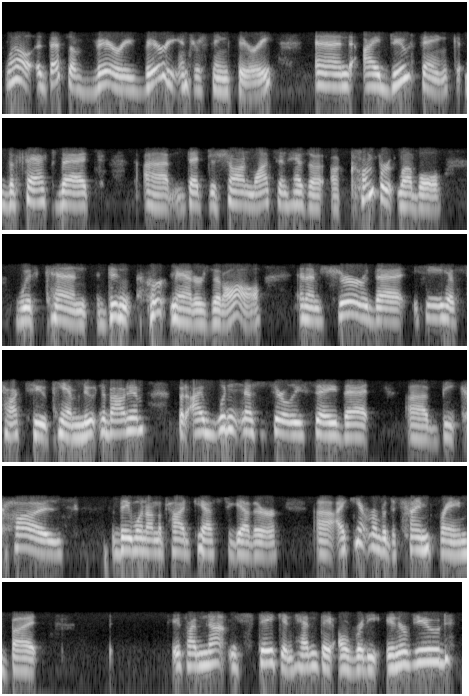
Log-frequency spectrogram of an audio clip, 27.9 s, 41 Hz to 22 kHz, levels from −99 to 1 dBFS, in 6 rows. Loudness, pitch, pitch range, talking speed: -22 LUFS, 185 Hz, 165-215 Hz, 155 wpm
